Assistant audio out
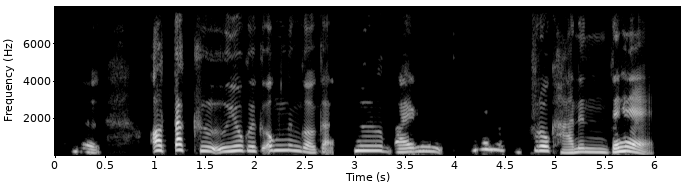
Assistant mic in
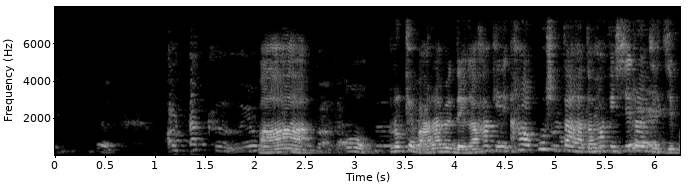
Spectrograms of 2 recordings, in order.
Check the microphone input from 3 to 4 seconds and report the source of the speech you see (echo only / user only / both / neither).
both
